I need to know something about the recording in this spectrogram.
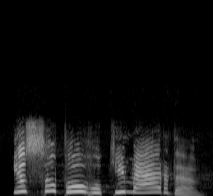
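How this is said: It is said in a thin, high voice. "Agora você vai afinar essa voz"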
